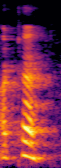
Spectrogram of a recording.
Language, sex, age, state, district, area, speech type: Sindhi, female, 45-60, Maharashtra, Thane, urban, read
